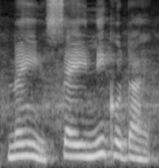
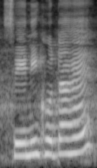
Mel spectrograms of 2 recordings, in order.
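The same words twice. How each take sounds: First: सैनिक said with a clear ऐ as "सइनिक", slowly; slow corrective reading of सैनिक; correct pronunciation. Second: सैनिक read as "सेनिक" with a short plain ए, questioning rise; wrong spelling read out. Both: Shown as a demonstration.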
